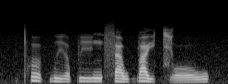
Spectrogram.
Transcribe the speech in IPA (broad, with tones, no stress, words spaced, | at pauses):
t̪ʰɤː˥˨k̚ʋi˧˩ə̯piː˧ŋ sa˧wba˥˨jt͡ɕoː˩˧w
